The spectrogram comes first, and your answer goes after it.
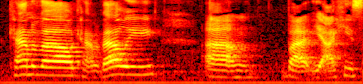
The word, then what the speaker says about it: Cannavale: Here we go with my pronunciation issues. I don't know if it's like Cannavale, but yeah, he's like, been in lots of movies.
